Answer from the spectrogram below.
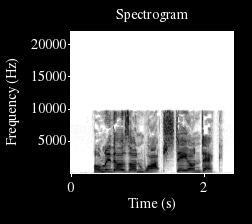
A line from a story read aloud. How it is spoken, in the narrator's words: the captain shouted to his crew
